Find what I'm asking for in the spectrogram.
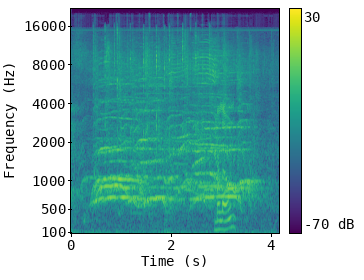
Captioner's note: audience claps and cheers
